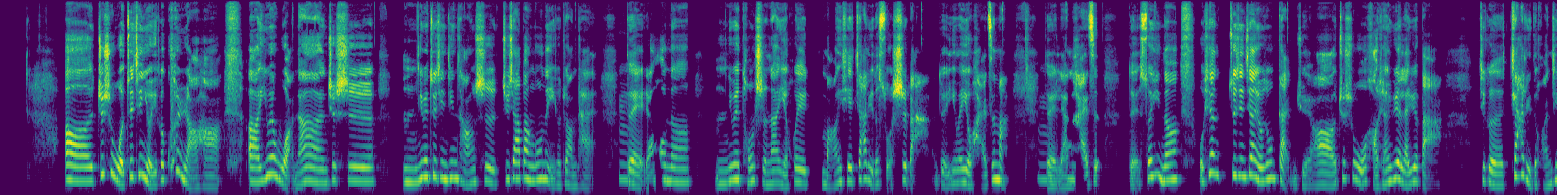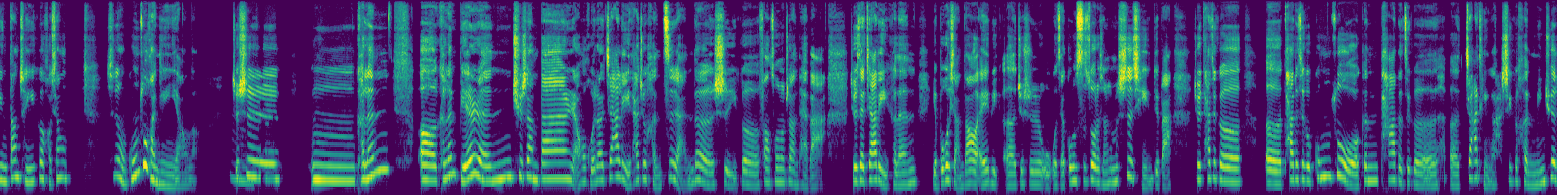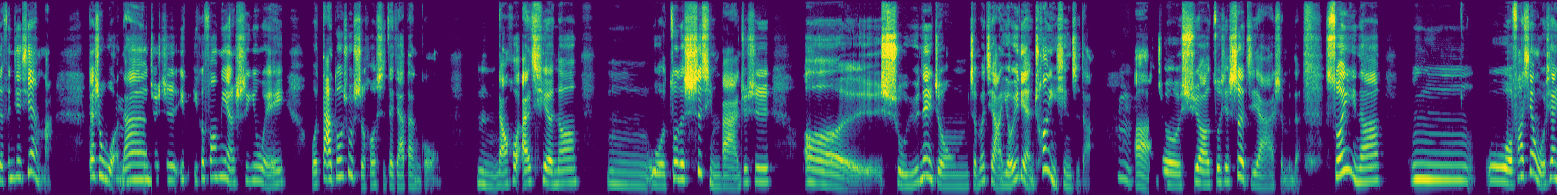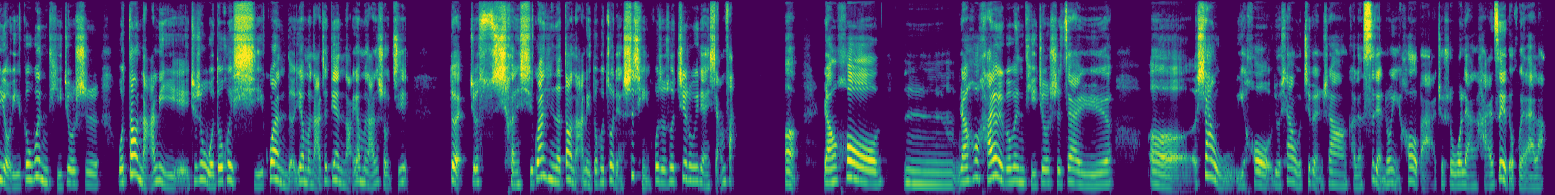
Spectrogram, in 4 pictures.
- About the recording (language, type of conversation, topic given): Chinese, advice, 为什么我在家里很难放松休息？
- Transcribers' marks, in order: teeth sucking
